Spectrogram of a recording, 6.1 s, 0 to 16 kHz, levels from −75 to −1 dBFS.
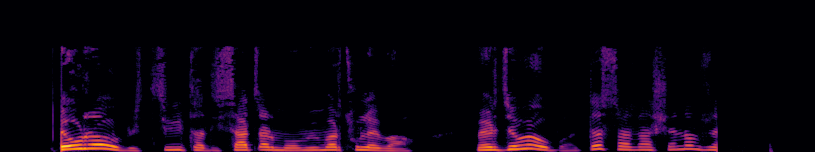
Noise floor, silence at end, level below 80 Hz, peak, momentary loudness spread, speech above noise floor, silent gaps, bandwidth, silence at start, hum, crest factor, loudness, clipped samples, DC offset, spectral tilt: -68 dBFS; 0.75 s; -70 dBFS; -4 dBFS; 18 LU; 42 dB; none; 11.5 kHz; 0.45 s; none; 22 dB; -26 LUFS; under 0.1%; under 0.1%; -4.5 dB/octave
